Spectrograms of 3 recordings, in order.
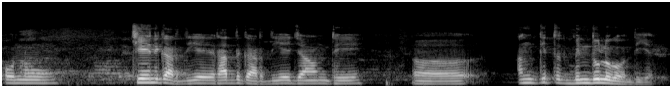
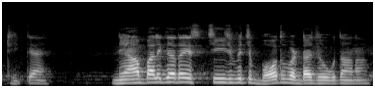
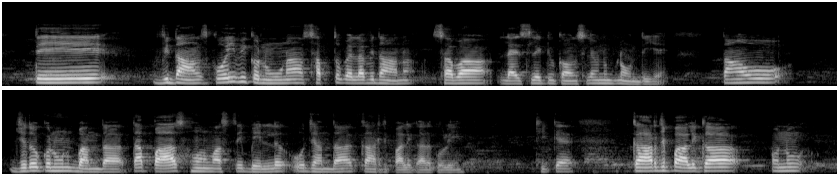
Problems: constant background noise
